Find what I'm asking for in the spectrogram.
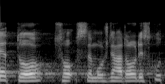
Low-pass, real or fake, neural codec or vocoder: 7.2 kHz; real; none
